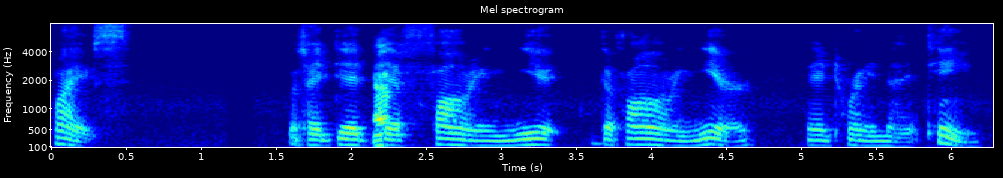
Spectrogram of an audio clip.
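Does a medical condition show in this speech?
Yes: Down syndrome; disability since childhood.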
